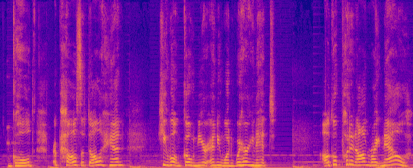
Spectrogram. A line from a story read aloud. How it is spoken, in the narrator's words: Myra cried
